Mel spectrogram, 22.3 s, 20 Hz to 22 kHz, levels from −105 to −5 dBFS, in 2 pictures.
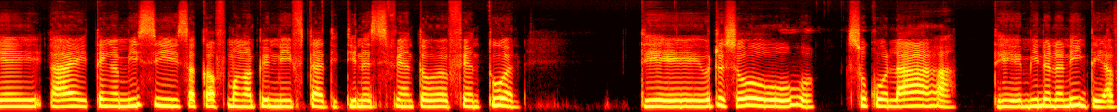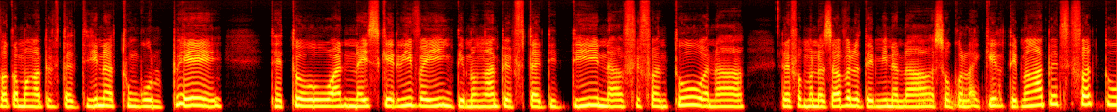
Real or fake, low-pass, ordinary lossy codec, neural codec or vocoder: fake; none; none; vocoder, 44.1 kHz, 128 mel bands every 256 samples, BigVGAN v2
